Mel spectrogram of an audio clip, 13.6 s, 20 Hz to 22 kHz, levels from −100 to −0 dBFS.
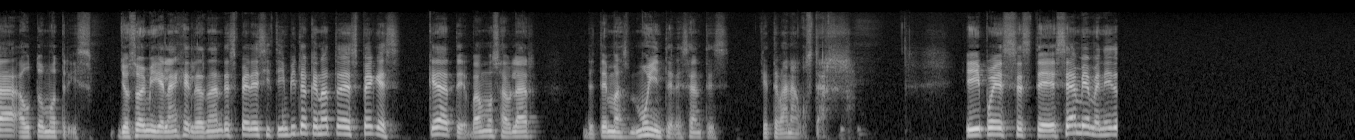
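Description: Speech that suffers an audio dropout to a faint residue at 11.18 s, right after "pues este sean": it cuts abruptly to hiss roughly 45 dB below the voice and stays there to the end, likely a signal loss upstream while the path stayed live. On a waveform the envelope collapses to a thin flat band; a spectrogram shows harmonics vanishing into uniform broadband noise.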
